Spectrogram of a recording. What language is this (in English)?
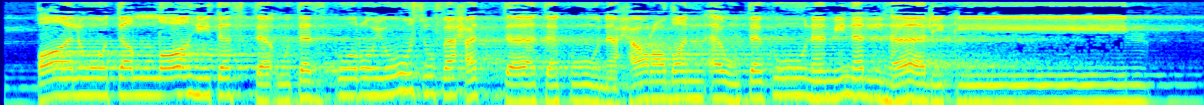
Arabic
